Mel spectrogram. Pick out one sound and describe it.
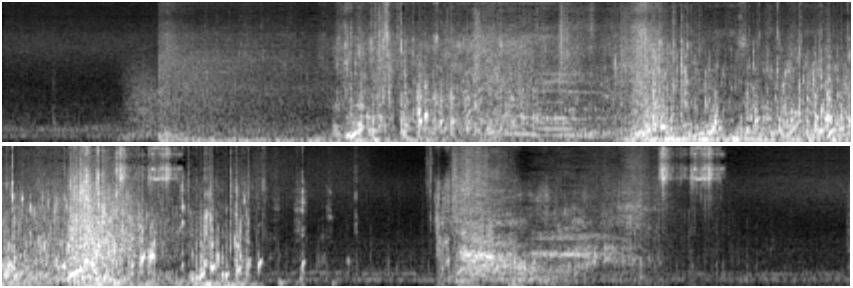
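Spell blasts and blows crash loudly in a fight with a monster.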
